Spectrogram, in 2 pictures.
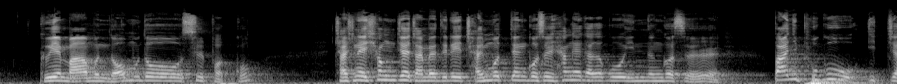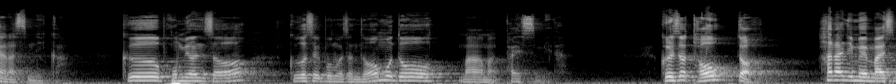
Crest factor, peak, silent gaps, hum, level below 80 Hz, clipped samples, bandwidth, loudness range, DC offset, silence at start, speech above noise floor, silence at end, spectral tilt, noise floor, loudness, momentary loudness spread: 18 dB; 0 dBFS; none; none; -32 dBFS; under 0.1%; 13.5 kHz; 4 LU; under 0.1%; 0.1 s; 25 dB; 0 s; -4 dB/octave; -42 dBFS; -17 LUFS; 13 LU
